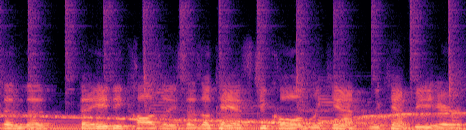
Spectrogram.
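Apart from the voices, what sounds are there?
siren passing outside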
